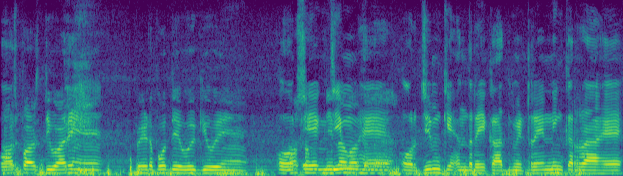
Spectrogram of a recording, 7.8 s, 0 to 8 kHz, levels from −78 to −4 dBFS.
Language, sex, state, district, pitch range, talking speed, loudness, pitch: Hindi, male, Rajasthan, Bikaner, 140-155 Hz, 170 wpm, -13 LUFS, 150 Hz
